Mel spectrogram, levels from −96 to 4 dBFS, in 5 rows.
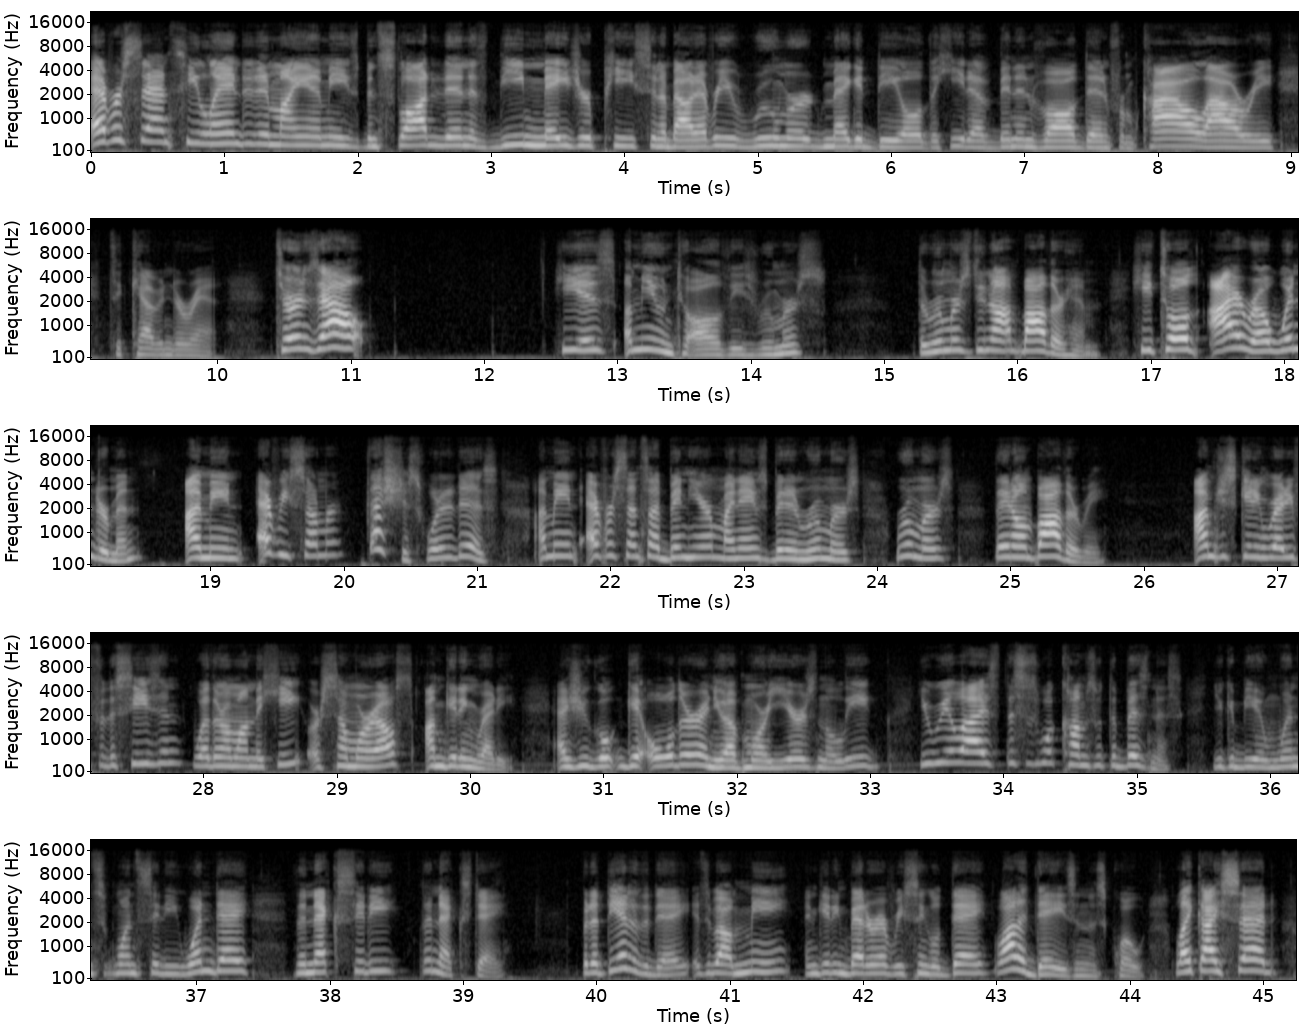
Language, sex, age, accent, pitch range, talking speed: English, female, 30-49, American, 200-290 Hz, 210 wpm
